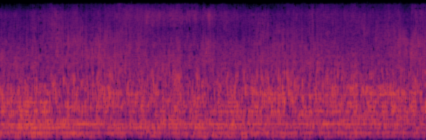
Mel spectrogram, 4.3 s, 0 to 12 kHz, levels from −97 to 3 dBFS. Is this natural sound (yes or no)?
no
